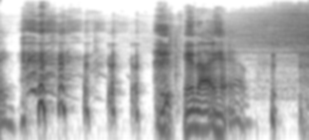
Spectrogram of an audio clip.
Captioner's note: laughing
